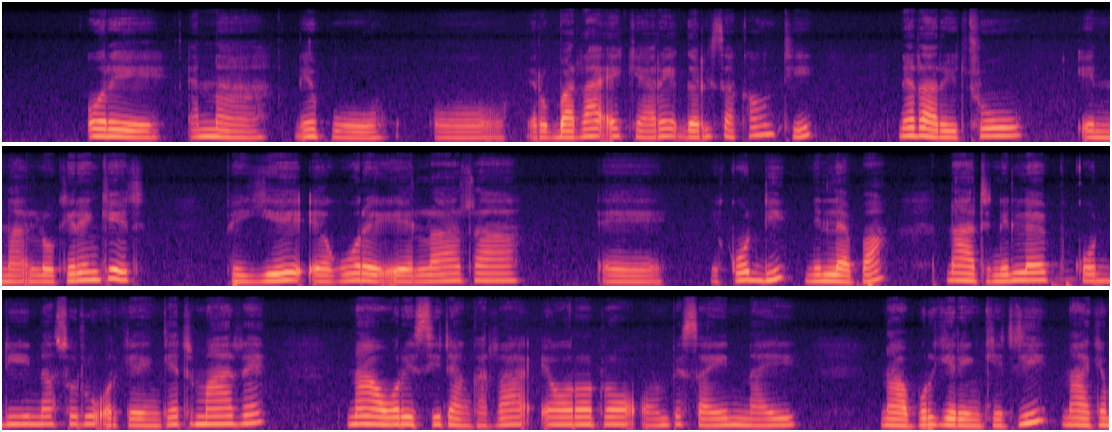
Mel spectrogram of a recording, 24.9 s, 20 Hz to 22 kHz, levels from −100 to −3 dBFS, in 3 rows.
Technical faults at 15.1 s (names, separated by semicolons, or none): none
